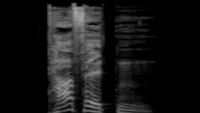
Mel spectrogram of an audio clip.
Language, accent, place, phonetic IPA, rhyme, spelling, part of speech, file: German, Germany, Berlin, [ˈtaːfl̩tn̩], -aːfl̩tn̩, tafelten, verb, De-tafelten.ogg
- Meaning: inflection of tafeln: 1. first/third-person plural preterite 2. first/third-person plural subjunctive II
